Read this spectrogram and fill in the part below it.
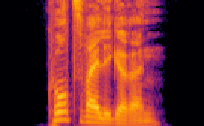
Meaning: inflection of kurzweilig: 1. strong genitive masculine/neuter singular comparative degree 2. weak/mixed genitive/dative all-gender singular comparative degree
- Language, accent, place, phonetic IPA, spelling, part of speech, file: German, Germany, Berlin, [ˈkʊʁt͡svaɪ̯lɪɡəʁən], kurzweiligeren, adjective, De-kurzweiligeren.ogg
